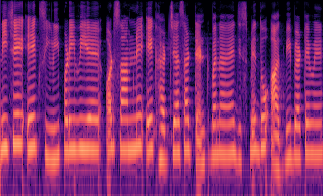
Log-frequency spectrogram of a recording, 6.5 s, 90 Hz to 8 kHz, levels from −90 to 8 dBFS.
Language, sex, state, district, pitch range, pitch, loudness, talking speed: Hindi, female, Goa, North and South Goa, 220-265 Hz, 245 Hz, -18 LUFS, 185 wpm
